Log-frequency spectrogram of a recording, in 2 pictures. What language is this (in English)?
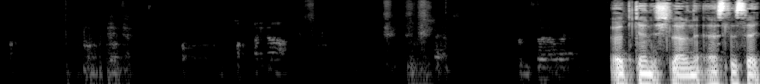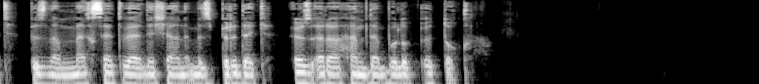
Uyghur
